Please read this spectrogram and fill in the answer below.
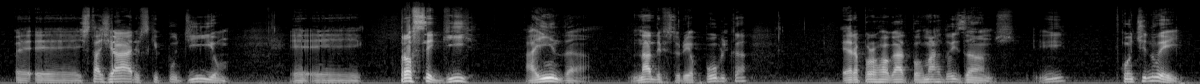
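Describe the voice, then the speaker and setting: With lively intonation and a fairly low pitch, a man speaks at a very slow pace, leaving long, frequent pauses. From Piauí, Brazil (Teresina). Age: 60s. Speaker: lawyer, judicial candidate. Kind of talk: interview. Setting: TV studio. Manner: halting, many fillers.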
